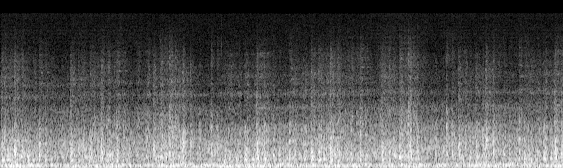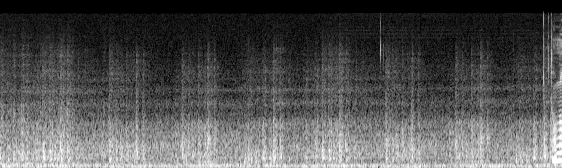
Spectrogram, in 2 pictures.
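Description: The Karnataka Express rumbles along the rails on its Bangalore to New Delhi run, a steady low rolling roar with faint rhythmic clatter, heard continuously from inside the moving train.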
